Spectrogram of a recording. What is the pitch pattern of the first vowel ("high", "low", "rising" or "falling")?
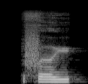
low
